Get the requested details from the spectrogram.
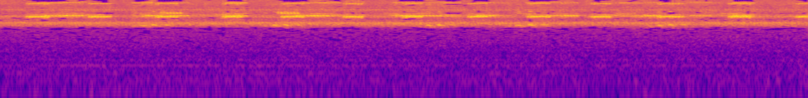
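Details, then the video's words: Midwestern summer night, warm and humid, filled with crickets: quick, high-pitched pulsing chirps from many insects layered together, rhythmic surges in a continuous insect chorus. "Night Time Cricket Sounds"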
